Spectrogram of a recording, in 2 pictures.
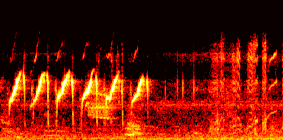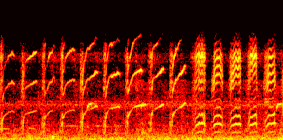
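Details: Emprit haji, the white-headed munia (Lonchura maja), giving unusual lively calls: six loud sharp upslurred notes in quick succession, a short gap, then a long even series of softer thin chipping notes, steady and rhythmic.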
